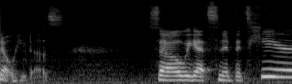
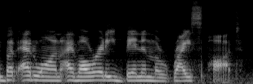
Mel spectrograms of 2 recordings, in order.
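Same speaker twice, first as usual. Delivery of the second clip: ordinary delivery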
